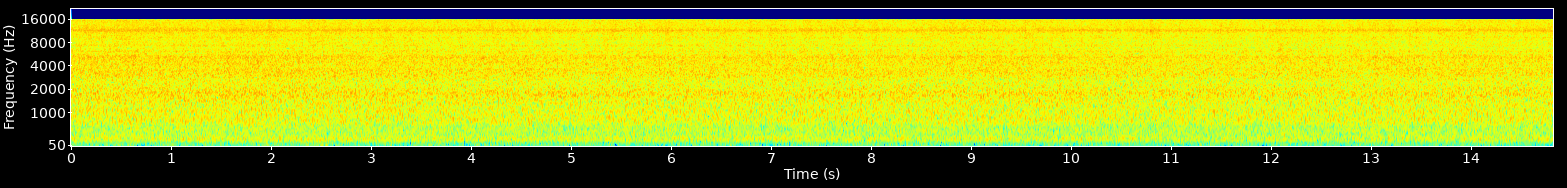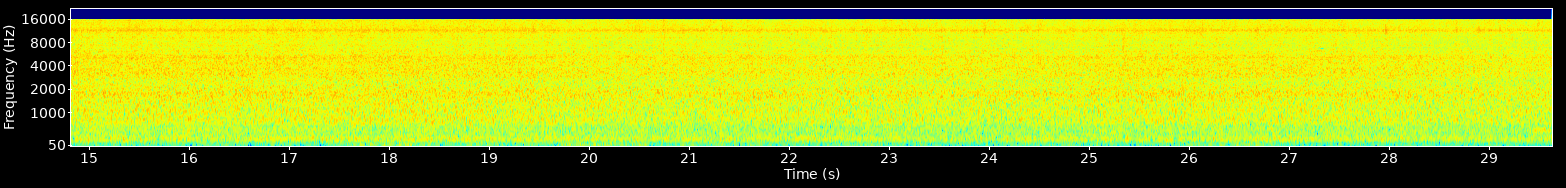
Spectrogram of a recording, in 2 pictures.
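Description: Heavy tropical rain pouring down on foliage and the ground, a loud, steady, even hiss.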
